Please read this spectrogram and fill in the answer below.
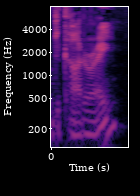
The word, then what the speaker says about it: De Carteret: So my Instagram is Joel De Carteret, pronounced Joel. Spelt Joel, but pronounced Joel. So J-O-E-L, De Carteret, D-E-C-A-R-T-E-R-E-T.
